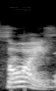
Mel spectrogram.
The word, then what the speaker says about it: Seuss: Seuss was born Theodore Seuss Geisel, but Seuss was actually pronounced Soyce, like to rhyme with boys.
